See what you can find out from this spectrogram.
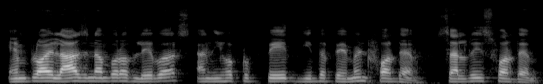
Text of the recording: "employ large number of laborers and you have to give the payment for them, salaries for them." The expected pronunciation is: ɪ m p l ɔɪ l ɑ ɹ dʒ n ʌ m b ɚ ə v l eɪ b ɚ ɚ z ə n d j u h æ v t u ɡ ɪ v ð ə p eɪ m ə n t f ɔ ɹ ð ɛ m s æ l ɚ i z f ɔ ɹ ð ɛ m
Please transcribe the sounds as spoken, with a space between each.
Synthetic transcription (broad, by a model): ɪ m p l ɔɪ l ɑ ɹ dʒ n ʌ m b ɚ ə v l eɪ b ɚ ɚ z ə n d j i h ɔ p t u ɡ ɪ v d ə p eɪ m ə n t f ɔ ɹ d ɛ m s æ l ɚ i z f ɔ ɹ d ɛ m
